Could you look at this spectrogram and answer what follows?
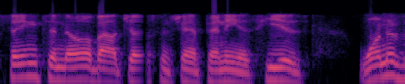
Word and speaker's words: Champagnie: At first I thought he was saying his name wrong but his name is Champagnie.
